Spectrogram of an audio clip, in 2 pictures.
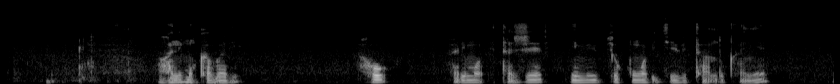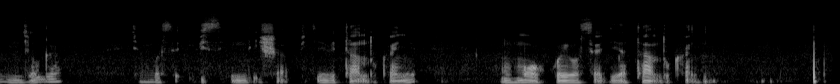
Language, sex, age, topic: Kinyarwanda, male, 18-24, finance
